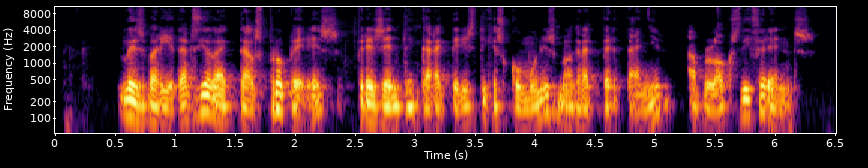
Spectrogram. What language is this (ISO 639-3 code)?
cat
